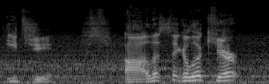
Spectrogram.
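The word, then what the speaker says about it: いち: to be very slow, almost like the number 1 in Japanese, which is pronounced Ichi.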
